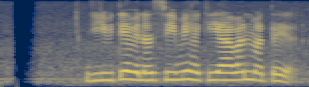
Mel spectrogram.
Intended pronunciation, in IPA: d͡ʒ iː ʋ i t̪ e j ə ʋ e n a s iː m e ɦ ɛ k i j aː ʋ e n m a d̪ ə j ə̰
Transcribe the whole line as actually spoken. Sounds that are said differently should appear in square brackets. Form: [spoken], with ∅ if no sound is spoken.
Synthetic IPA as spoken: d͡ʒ iː ʋ i t̪ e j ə ʋ e n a s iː m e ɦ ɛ k i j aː ʋ [a] n m a [t̪] ə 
